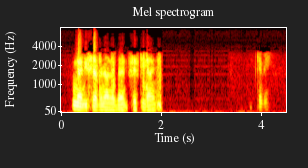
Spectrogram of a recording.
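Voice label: Mesa Police Department, scanner audio; MESA PD 1 Fiesta MesaPoliceDep; Mesa Simulcast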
